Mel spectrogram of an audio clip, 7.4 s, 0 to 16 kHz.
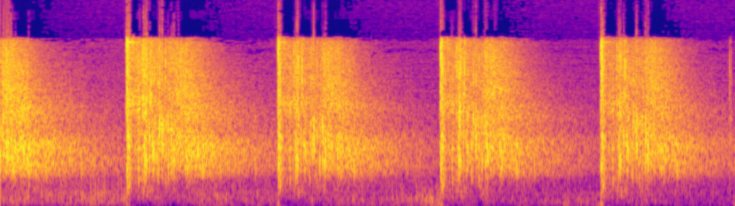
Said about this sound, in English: This is actual audio of a 9mm Beretta, first without a silencer and then with a silencer.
